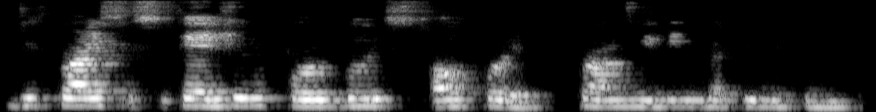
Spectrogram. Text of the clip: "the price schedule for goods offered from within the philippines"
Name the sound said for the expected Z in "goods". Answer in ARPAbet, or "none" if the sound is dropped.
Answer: S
